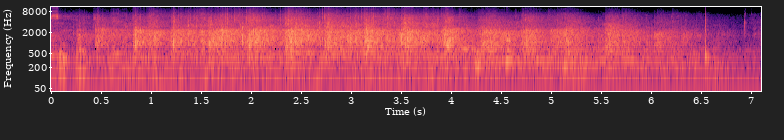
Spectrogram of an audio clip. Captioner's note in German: Beifall bei der CDU und dem BÜNDNIS 90/DIE GRÜNEN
